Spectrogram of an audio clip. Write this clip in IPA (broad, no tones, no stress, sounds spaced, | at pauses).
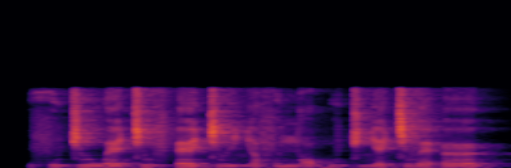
f u c ɯ w ɛ c ɯ f ʔ ɛ c ɯ i̯ ʎ ɐ f ɯ ɲ ɔ ɓ u c ʎ ɛ c v ɛ ʔ œ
